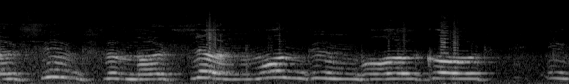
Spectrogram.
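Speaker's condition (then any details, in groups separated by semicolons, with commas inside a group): Cerebral palsy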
